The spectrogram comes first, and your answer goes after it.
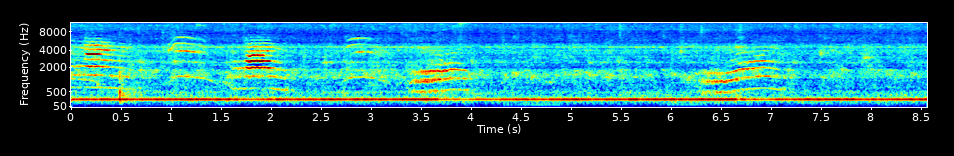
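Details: Young Ragdoll kittens raised indoors at a home cattery in central Kansas, mewing repeatedly: thin, high, arched mews, some rising then falling, several in a row, with a steady electrical hum beneath.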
